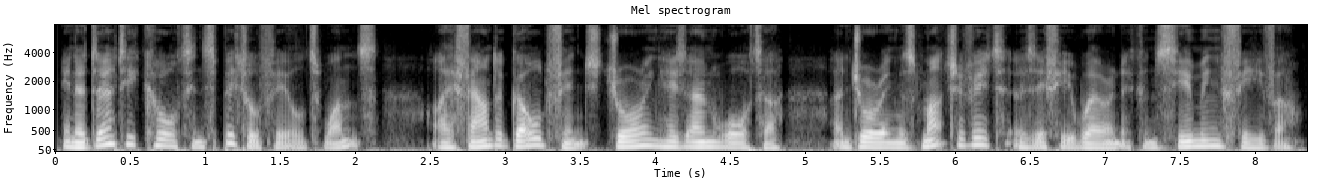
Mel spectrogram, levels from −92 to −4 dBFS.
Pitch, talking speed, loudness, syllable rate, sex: 120 Hz, 210 wpm, -19 LUFS, 5.3 syllables/s, male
